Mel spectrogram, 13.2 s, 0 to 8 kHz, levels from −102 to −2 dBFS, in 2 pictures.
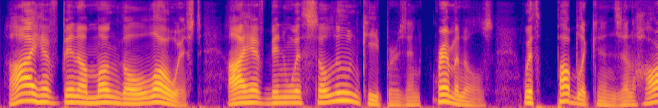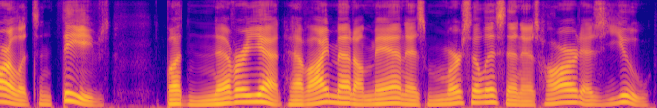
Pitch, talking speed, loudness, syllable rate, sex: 135 Hz, 145 wpm, -18 LUFS, 4.1 syllables/s, male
